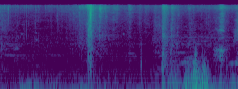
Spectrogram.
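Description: A few faint clicks, then a soft low thump near the end.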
